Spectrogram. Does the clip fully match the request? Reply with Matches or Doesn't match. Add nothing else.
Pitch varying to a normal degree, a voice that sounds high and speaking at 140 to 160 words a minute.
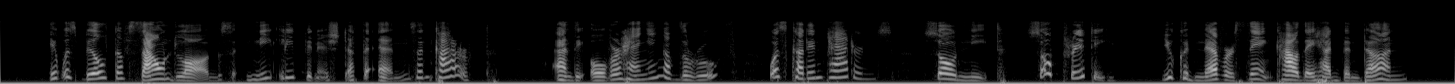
Doesn't match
